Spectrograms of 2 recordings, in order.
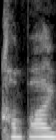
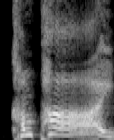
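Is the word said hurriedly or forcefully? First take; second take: hurriedly; forcefully. First: It is rushed out quickly without emphasis. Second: It is said with full force and energy. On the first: The speaker calls it wrong. "そのままなんか話の流れでバーっと、" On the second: The speaker calls it right. "思いっきり"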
